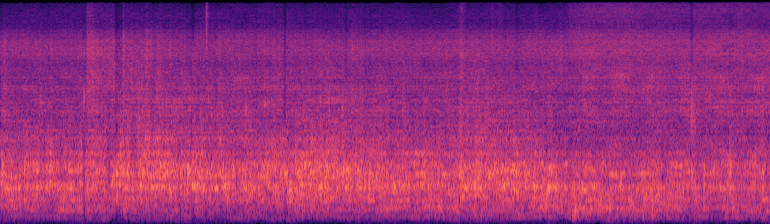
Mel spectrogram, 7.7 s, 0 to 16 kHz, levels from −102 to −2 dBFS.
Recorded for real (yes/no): no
